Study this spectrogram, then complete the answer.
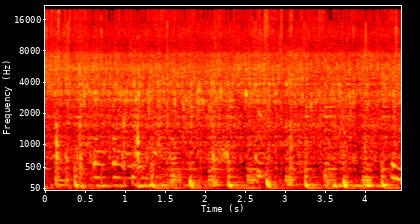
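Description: Shrimp fry in oil with garlic in a pan, a steady, loud, close sizzle with crackling pops and stirring scrapes throughout.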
